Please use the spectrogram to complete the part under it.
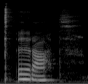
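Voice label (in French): "qualite", Amharic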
